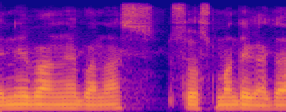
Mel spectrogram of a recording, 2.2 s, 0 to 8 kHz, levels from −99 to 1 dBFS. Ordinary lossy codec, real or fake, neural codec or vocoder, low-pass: none; fake; codec, 44.1 kHz, 7.8 kbps, DAC; 7.2 kHz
